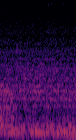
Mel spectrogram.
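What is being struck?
Nothing is struck.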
